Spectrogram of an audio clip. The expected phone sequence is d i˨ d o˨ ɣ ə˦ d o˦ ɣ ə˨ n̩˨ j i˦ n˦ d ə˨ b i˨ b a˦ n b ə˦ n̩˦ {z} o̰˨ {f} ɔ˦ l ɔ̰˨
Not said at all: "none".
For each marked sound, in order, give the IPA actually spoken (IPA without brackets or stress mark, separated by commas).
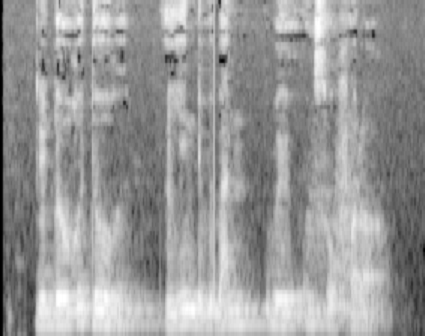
s, f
